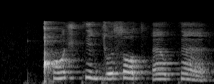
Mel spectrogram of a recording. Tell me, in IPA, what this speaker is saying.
ǃʰ ɔ̃ ʃ kʲ ə̃ ɟ ʊ s ɔ t͡sʼ ɛ̃ o̯ k ɛ̃

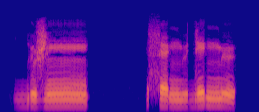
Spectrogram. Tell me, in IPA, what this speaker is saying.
ɡ͡b ʉ ʐ ẽː | s ɛ ŋ͡m ʉ d e ŋ͡m ʏ

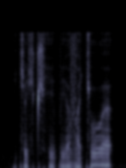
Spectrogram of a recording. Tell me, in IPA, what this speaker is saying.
c ɨ˨ ç t͡ʃʰ i˨ p i˨ ə̯ v ɐ˨ c u˦ ə̯

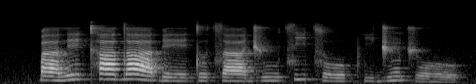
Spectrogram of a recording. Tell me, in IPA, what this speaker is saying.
k͡p a˨ l e˦ kʰ a˦ d aː˦˨ ɗ eː˨ t ʊ˨ t͡s aː˨ d͡ʒ uː˨ t͡s i˦ t͡s oː˨ pʰ i˨ d͡ʒ ũ˦ t͡ʃ oː˨

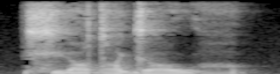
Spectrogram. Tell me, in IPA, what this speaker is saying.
xʲ ɨː dˤ æ ɡʲ ɔː w ɔ̤

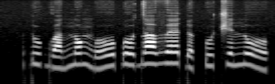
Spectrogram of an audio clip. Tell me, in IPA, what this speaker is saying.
ɗ u˧ ɡʷ a˨ n ɔ˦ ŋ oː˨˦ ɓ o˦ d a˦ v ɛ˦ ɗ ə˨ k͡p u˧ t͡ʃ e˦ n o˦˨

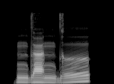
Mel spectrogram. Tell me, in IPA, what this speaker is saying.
n d a n d ɤ

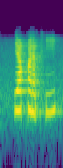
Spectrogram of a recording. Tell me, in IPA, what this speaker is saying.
ɪ q ə̃ ɾ ə̃ kʰ i

